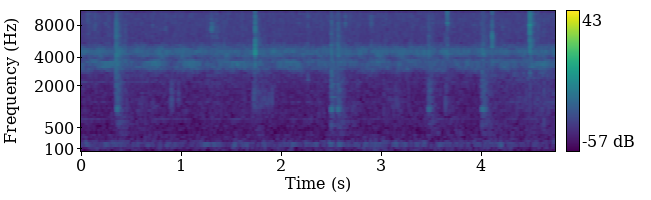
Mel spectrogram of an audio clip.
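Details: Countryside insects calling at midnight, end of summer 2020, Tottori, Japan: a constant high, ringing trill under scattered loud pops of a wood fire in a stove and a low background hum.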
